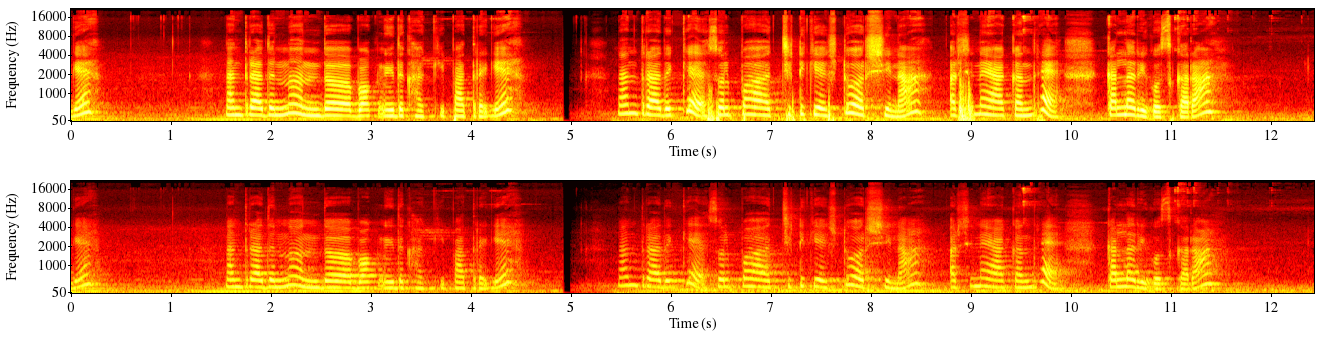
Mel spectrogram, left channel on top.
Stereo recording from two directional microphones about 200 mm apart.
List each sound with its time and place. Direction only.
0.0 s a woman's voice: 35° left (ahead or behind)
1.5 s a woman's voice: 30° left (ahead or behind)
